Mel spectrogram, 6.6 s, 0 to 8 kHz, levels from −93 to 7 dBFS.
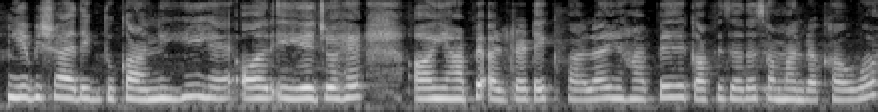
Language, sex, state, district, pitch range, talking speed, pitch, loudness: Hindi, female, Odisha, Nuapada, 245-270 Hz, 210 wpm, 255 Hz, -16 LUFS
